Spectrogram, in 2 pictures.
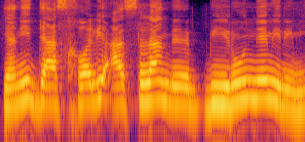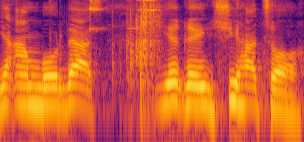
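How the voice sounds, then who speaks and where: A man on a live stream, talking straight to his viewers in an emphatic, repetitive way, swinging between loud urging and low murmuring. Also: steady tone, a little hiss or hum. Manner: emphatic, repeats words over and over.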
